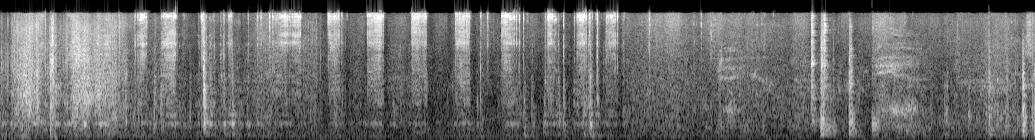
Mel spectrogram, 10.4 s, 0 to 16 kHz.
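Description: A 7mm socket ratchet loosens an intake hose collar on a VW Atlas 3.6L VR engine, clicking in rapid, uneven bursts up close.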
